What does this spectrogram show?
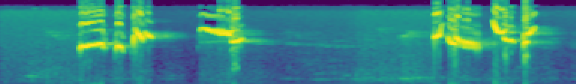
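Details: Lure song of the orange-headed thrush meant to make a mute bird sing: two short bursts of loud whistled, slurred notes with a brief buzzy note between them, separated by a pause.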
